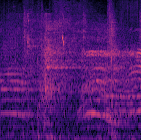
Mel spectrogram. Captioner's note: ball hits rim; upbeat pop music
